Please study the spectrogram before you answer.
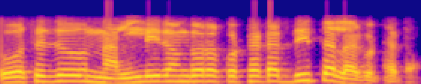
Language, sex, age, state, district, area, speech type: Odia, male, 60+, Odisha, Bhadrak, rural, conversation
